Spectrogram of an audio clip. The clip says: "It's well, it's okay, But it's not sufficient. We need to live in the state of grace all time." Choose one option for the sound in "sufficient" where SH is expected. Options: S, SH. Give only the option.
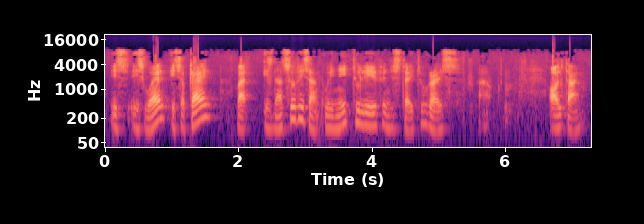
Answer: S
